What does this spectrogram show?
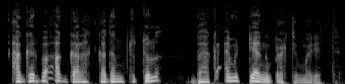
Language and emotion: Kashmiri, fearful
